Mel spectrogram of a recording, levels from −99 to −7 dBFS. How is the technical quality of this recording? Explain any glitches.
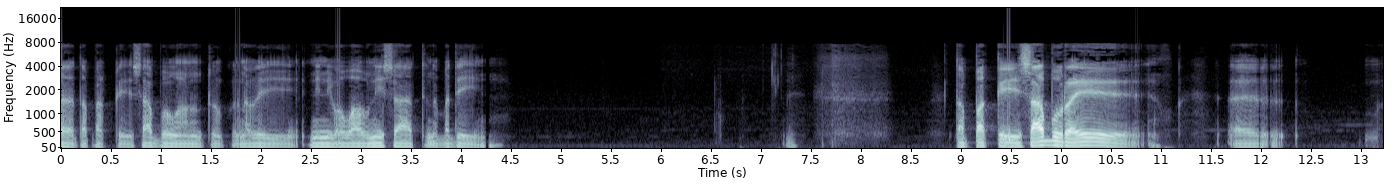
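Technical quality is fair at best. The speech is clearly compressed the whole way through, and there are a handful of short glitches on top of that.

Across the entire clip the voice sounds rough and grainy, with a hiss filling the gaps between harmonics and a synthetic top end. That's most likely low-delay AAC compression (AAC-ELD-style), squeezed to a low rate, which fits something around 32 kbps. At that rate the spectrum is quantised too coarsely to keep the voice clean.

At 1.74–1.78 s, 2.74–2.78 s (right before "isate nabadei"), 9.42–9.48 s and 10.74–10.78 s you get chunks out of order. A 20 ms slice turns up late and plays after audio that should follow it, one slice behind and two at 9.42. It sounds like a brief jumbled stutter.

At 4.22–4.29 s, just after "isate nabadei", and again at 11.96–12.01 s there's AAC frame loss with muting. 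Missing frames were decoded as silence, about 60 ms and 30 ms respectively, so the overlapping windows fade the voice out and back in, leaving a soft-edged hole and a brief dip respectively.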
